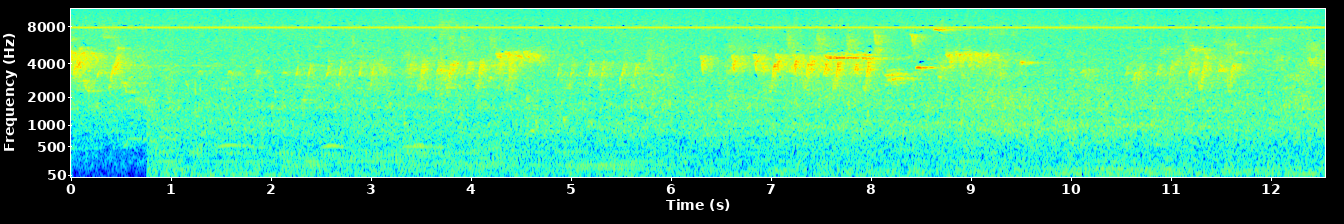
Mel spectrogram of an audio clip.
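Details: Nestling California scrub jays calling from the nest, filmed 25 April 2015 with a GoPro Hero3+ Black: raspy, buzzy high bursts repeated in quick uneven runs over steady background hiss.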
